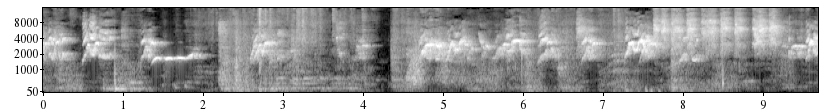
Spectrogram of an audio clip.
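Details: Two yellow-sided conures mixing thin, whistled chirps and a short descending note with bursts of rough, scratchy chatter and louder harsh squawks, in irregular phrases separated by short gaps.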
